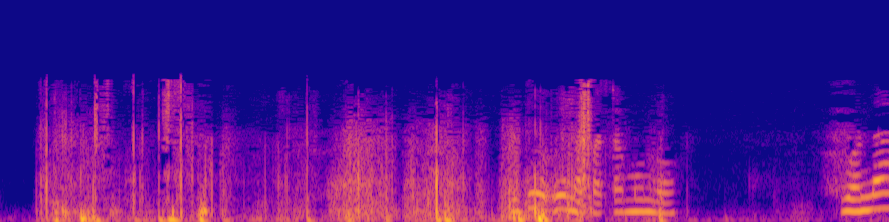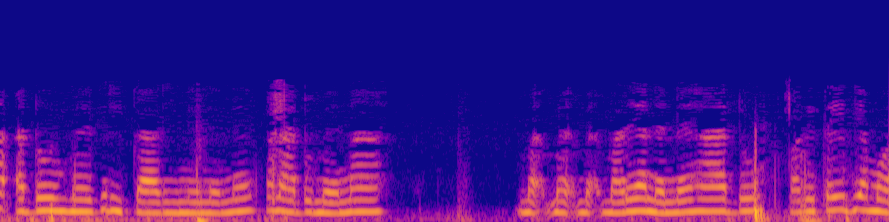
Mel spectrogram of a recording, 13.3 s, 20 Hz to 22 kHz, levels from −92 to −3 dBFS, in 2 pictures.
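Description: AAC compression runs throughout the speech, with nothing above 5.6 kHz and heavy damage, which fits a very low bitrate near 16 kbps. The encoder likely dropped and coarsely quantised the upper spectrum, leaving the sound dull, smeared and warbly on sibilants.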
